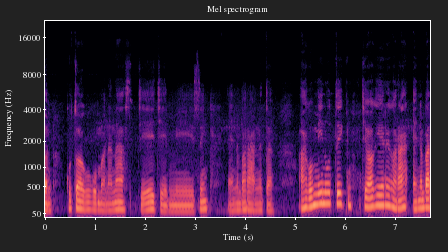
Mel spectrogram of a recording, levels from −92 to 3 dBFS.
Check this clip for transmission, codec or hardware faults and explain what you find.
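A Bluetooth SBC bit pool drop runs from 2.54 to 4.22 s, beginning just after "kotoku ko mananas cheyechen". The link appears to have congested, so the sender cut the SBC bit pool, a fall from around 28 to 9 that fits a stream near 78 kbps. Starved of bits, the highest sub-bands get almost nothing and the remaining ones are coarsely quantised. The speech loses its treble and turns dull, with a gritty noise riding on it until the rate recovers at 4.22 s.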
